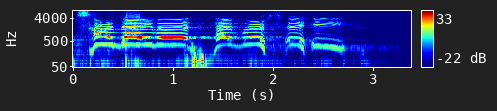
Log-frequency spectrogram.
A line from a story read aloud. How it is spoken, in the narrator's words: he shouted all the more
